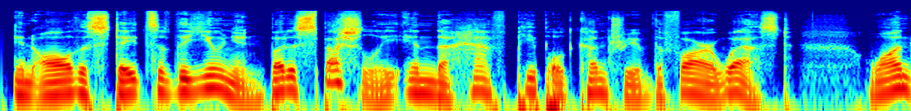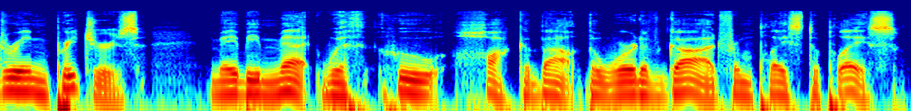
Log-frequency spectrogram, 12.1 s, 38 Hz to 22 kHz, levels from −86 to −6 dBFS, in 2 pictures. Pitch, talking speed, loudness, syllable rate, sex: 100 Hz, 175 wpm, -19 LUFS, 4.5 syllables/s, male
